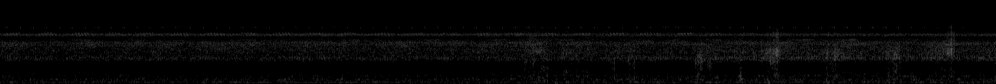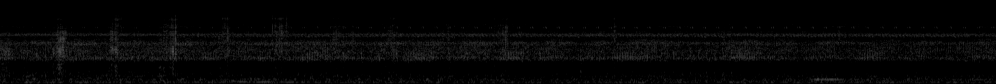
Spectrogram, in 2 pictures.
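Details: Insects shrilling in a steady high chorus with fast pulsed trills, joined midway by a run of sharp, irregular clicks or taps, about one a second, before the chorus settles back to a smooth drone.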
